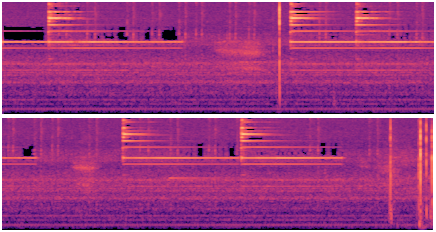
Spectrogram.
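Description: A short, bright chiming jingle plays through a small speaker and starts again several times.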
